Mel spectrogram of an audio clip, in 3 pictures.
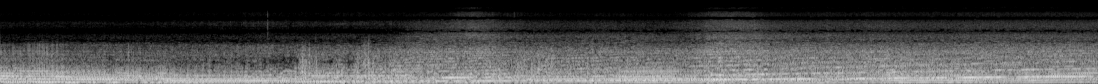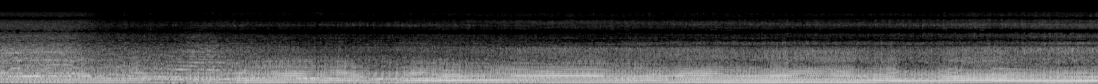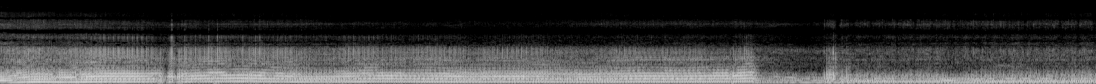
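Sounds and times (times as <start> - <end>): car engine at low revs: 0.0 - 32.9.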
